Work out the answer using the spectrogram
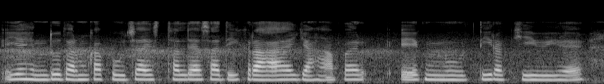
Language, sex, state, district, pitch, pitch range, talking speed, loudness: Hindi, female, Uttar Pradesh, Lucknow, 220 Hz, 215-225 Hz, 170 wpm, -18 LUFS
